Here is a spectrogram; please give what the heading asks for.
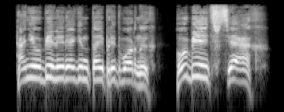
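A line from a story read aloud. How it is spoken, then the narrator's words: Cultivator's shout. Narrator (Russian): выкрикнул один из культиваторов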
